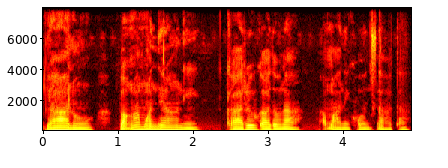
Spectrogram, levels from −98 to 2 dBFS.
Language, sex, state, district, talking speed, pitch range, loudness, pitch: Garo, male, Meghalaya, South Garo Hills, 95 wpm, 115-130 Hz, -22 LUFS, 125 Hz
